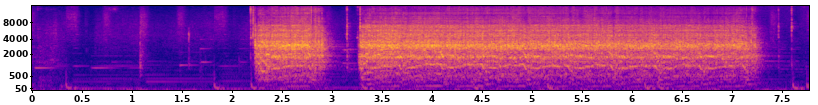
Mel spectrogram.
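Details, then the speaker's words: Yamaha Riva 125 scooter on a jump pack, possibly weak battery, starter solenoid terminals bridged: steady fast whirring of the starter turning the engine about five seconds without firing; cranks, no start, spark unknown. "Alright, that is working. Motor turned over. Have no idea if it has spark or not."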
